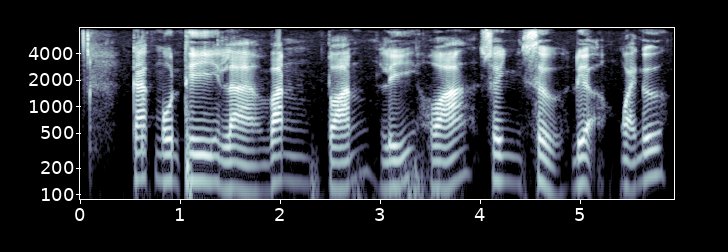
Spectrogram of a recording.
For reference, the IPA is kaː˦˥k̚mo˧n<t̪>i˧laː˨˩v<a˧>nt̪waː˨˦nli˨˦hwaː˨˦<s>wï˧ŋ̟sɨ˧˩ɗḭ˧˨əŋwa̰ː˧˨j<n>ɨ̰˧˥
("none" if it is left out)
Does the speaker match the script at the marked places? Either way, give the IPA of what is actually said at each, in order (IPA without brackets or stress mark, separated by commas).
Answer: t̪ʰ, a˧, s, ŋ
